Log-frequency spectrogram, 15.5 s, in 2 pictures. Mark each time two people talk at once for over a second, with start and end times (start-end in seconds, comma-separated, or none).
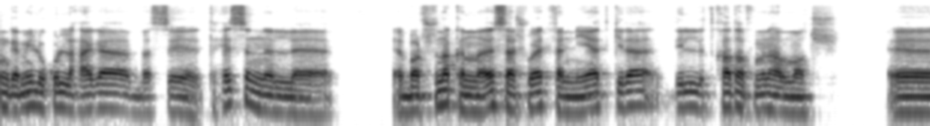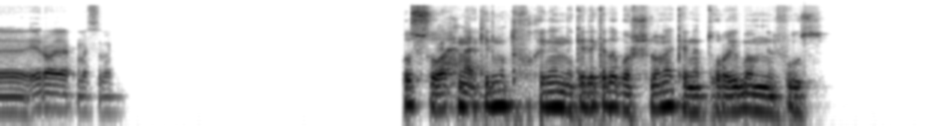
none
